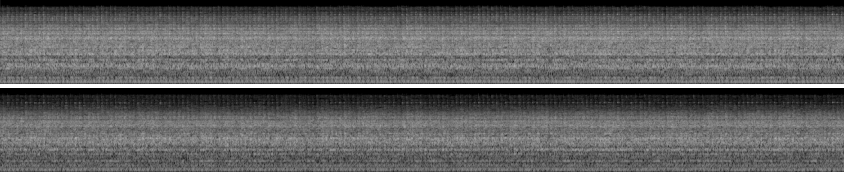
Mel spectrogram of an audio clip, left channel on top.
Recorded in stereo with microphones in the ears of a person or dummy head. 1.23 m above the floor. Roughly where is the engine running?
Left.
